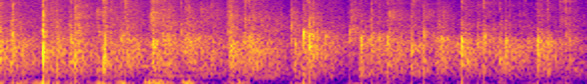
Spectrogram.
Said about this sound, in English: Now, ladies and gentlemen, without embarrassing our friends, but our friends from Warsaw are here, so we need to give them a huge round of applause.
